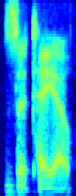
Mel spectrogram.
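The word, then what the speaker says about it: Zeteo: He is currently a reporter for an online site which I read, but I don't know the pronunciation of it. Zateo.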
